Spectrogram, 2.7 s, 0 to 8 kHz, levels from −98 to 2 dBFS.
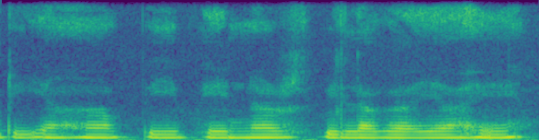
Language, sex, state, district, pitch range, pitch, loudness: Hindi, female, Arunachal Pradesh, Papum Pare, 175-180 Hz, 175 Hz, -13 LUFS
